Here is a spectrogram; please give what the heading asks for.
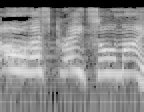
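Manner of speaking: high, loud delighted cry; overjoyed. Retold or imitated. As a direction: squeal with delight at the match. Overjoyed man in joke.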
